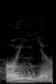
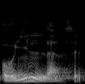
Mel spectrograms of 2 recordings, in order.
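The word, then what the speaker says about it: oïl: Je rappelle qu'on ne dit pas oil, on dit oil.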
